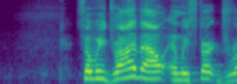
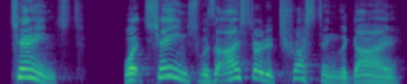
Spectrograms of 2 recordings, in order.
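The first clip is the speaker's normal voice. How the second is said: reflective preaching; 3 semitones lower, 12 dB quieter than usual. Acted. Pastor drawing the lesson of trust, soft and reflective. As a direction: draw the lesson out quietly. Quiet sermon application.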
